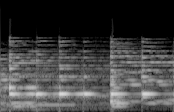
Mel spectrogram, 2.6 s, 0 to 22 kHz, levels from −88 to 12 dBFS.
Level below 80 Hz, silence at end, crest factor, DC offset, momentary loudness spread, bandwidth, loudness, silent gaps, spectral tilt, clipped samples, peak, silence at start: -60 dBFS; 0 s; 14 dB; under 0.1%; 4 LU; 5.8 kHz; -15 LUFS; none; -6.5 dB/octave; under 0.1%; 0 dBFS; 0 s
